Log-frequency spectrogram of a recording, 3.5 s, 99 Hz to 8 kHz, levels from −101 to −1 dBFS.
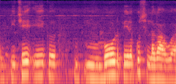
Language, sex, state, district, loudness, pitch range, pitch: Hindi, male, Jharkhand, Deoghar, -16 LUFS, 135-150 Hz, 145 Hz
